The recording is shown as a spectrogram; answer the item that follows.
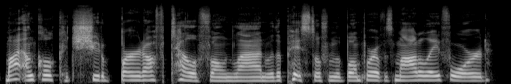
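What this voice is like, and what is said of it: Put-on country bumpkin accent. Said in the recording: “Was it the accent? I probably did it real well. ... Country bumpkin”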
